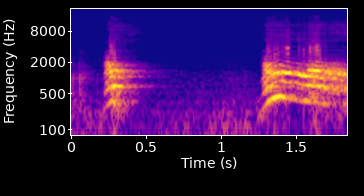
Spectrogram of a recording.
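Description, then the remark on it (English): A man imitates a dog with two loud, harmonic barks separated by a brief pause, the second longer and rougher than the first, sounding clear. “Is he literally barking like a yes. dog?”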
